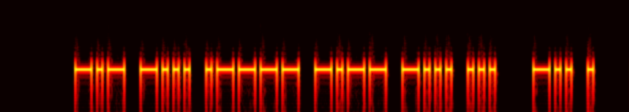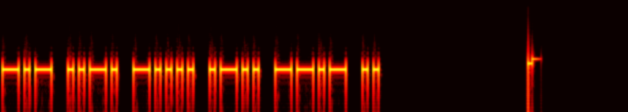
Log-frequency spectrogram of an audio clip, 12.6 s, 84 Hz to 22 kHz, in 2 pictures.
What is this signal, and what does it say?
Morse code, heard as a keyed tone, about 22 wpm, 700 Hz. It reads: KB1YBS DE KF6LQI
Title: USA Callsign DE Callsign - 6 Characters - 22wpm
